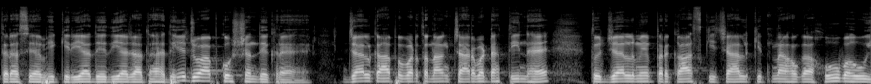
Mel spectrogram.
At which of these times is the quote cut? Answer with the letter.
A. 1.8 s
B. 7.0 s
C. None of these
A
